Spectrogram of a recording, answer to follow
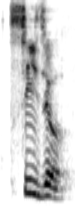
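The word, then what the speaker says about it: scissors: एस के तुरंत बाद में अगर सी आता है तो साइलेंट रहता है, जैसे हम सीन बोलते हैं। यह सेप्टम। ओके, सीजो, आर के मैंने ये डैश लगा दिया यहाँ, क्योंकि यहाँ पर क्या बोलेंगे? आर भी साइलेंट होता है। सीजो, लास्ट आर होता है, वोल के बाद में जो आर हो या लास्ट आर हो वो साइलेंट कर देते हैं। सीजो।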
